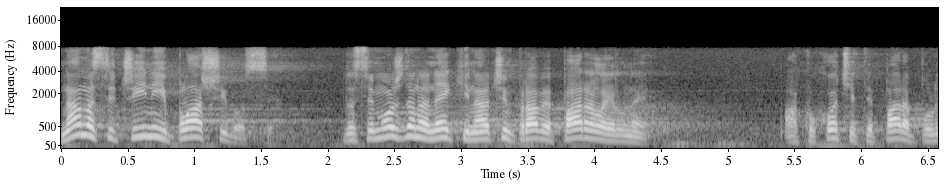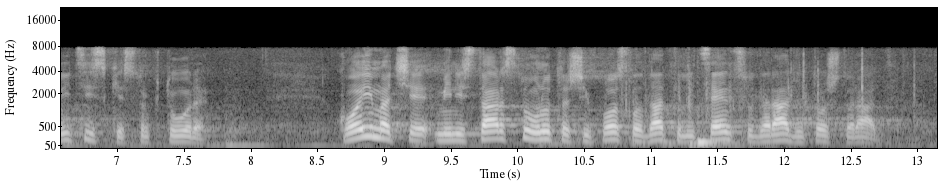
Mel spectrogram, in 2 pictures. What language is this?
Serbian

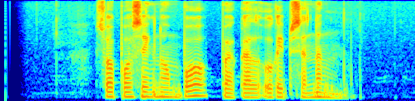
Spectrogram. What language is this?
Javanese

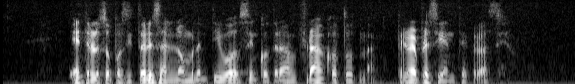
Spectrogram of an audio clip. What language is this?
Spanish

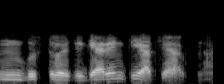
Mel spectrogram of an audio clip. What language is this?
Bangla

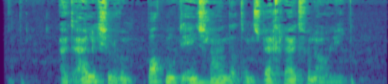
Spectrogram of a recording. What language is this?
Dutch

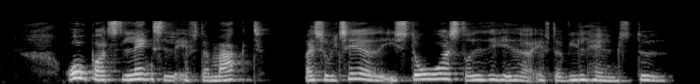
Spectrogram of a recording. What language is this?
Danish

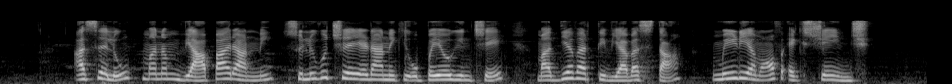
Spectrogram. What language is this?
Telugu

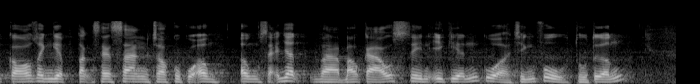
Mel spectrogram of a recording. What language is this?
Vietnamese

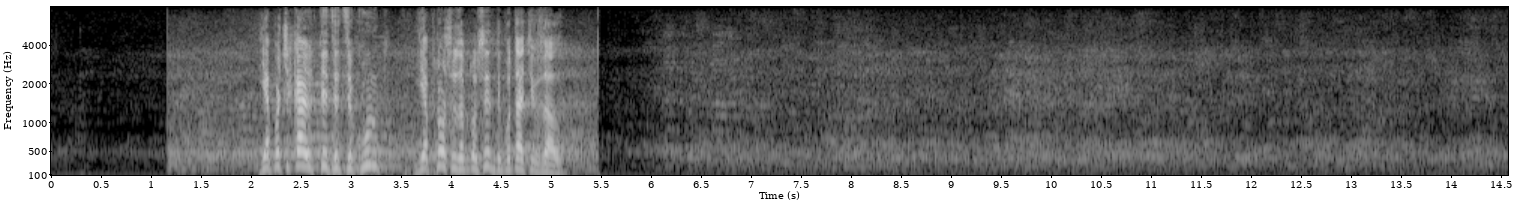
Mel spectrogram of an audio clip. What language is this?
Ukrainian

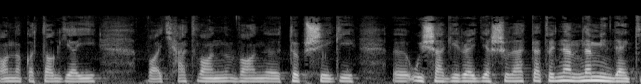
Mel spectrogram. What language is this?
Hungarian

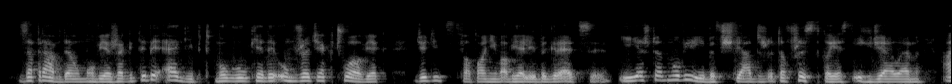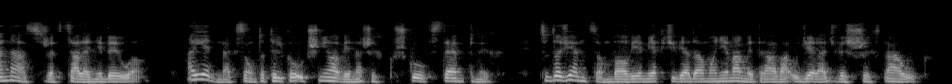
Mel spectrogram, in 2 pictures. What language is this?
Polish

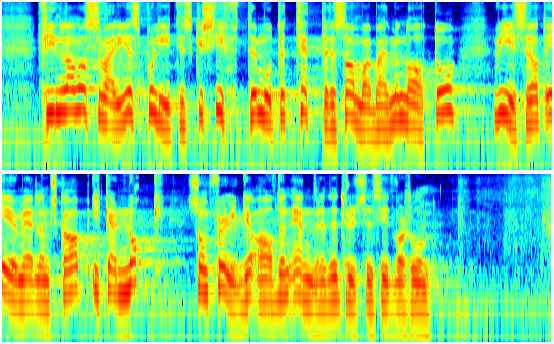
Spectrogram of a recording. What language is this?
Norwegian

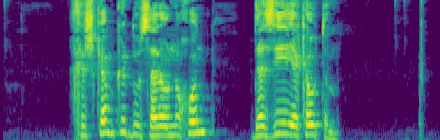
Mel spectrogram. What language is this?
Central Kurdish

